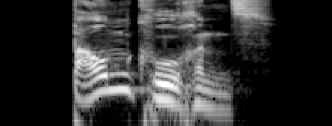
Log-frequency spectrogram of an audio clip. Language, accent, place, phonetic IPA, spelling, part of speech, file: German, Germany, Berlin, [ˈbaʊ̯mˌkuːxn̩s], Baumkuchens, noun, De-Baumkuchens.ogg
- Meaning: genitive singular of Baumkuchen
